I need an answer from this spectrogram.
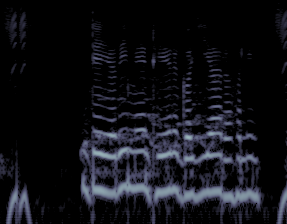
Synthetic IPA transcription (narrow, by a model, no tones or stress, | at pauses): d̪ejəɾimeɖʱeɾɡəd͡ʒijaɾəɦəlin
